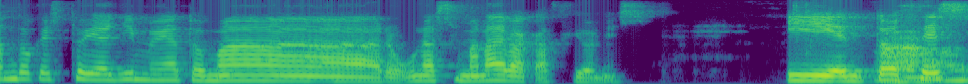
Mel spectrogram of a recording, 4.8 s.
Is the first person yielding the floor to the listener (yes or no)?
no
